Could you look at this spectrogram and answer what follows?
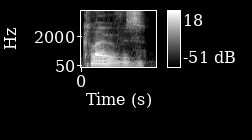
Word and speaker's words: clothes: the impression that natives usually in the plural like clothes skip the th and pronounce it with a zed clothes yeah I I would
